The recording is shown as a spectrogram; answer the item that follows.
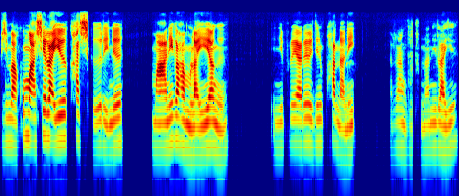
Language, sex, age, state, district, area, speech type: Bodo, female, 45-60, Assam, Baksa, rural, spontaneous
